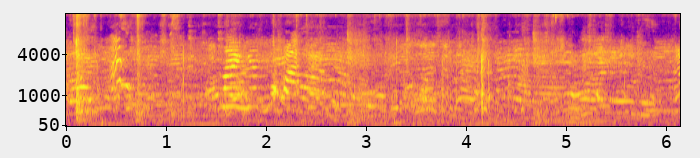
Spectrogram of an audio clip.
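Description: Children playing at a playground slide: several high-pitched children's voices calling and chattering over one another.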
